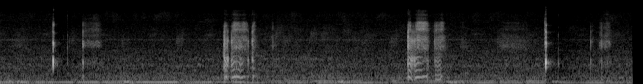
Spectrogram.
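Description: Sharp, brief hiccup sounds recur at irregular intervals over steady room noise, with soft voice sounds between; repeated hiccups.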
